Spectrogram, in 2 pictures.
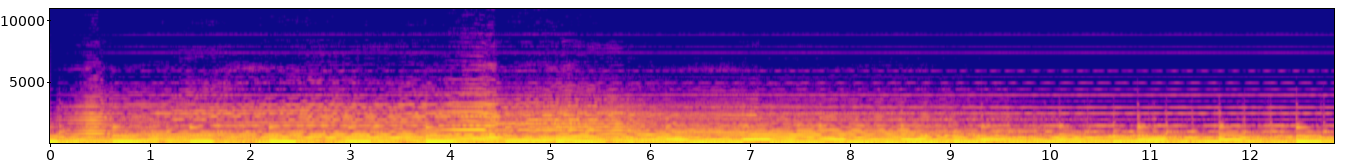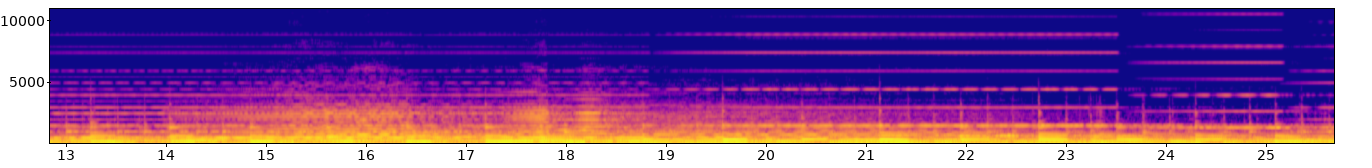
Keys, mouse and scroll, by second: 1.5 F9, 2.0 click, 3.6 click, 6.2 click, 8.3 click, 10.7 click, 12.0 F4, 12.6 F9, 14.1 F9, 14.6 click, 14.9 ctrl+o, 15.9-16.9 scroll down 1, 17.6 click, 18.9 click, 22.6 F4, 25.3 F9.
